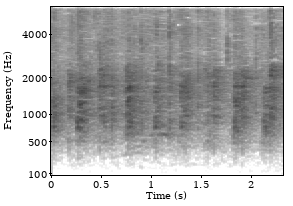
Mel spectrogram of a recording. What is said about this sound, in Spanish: Si va un aplauso, dáselo bueno al Señor Jesucristo.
